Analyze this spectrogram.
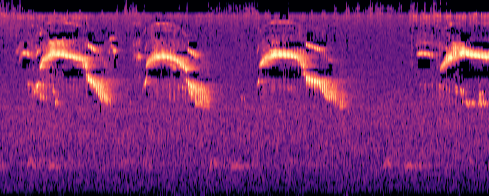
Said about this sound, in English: We leave you this week standing in a tall forest in Australia. That's where Andrew Skioch recorded this pair of extremely rare animals called sooty owls.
